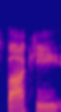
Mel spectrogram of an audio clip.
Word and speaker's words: Backe: Yes, hi, I am Backe. It rhymes with hockey.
